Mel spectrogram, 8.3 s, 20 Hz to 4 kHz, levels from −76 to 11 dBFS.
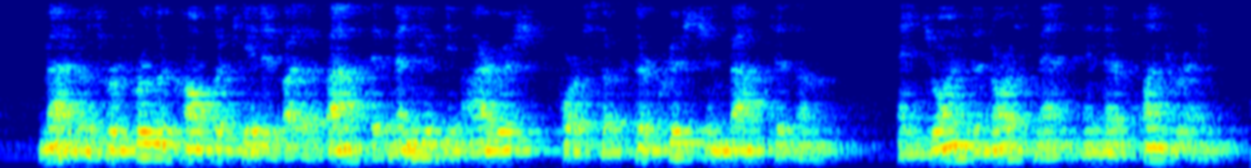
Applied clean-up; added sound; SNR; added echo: none; none; none; reverberation time 0.9 s.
